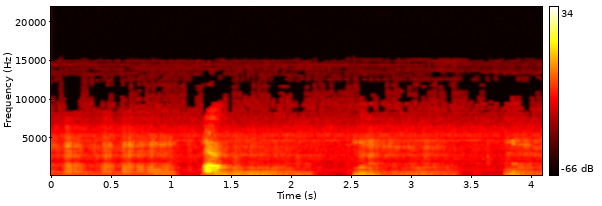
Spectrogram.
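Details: A male Boston Terrier gives a short, wavering howl that swoops up and down, coaxed by his owner to sing for a treat while showing off tricks.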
